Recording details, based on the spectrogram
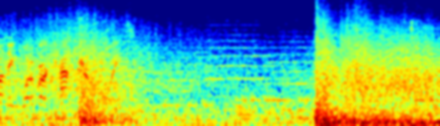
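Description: Shells from a Priest self-propelled gun in a war video game pound a central house, each impact a heavy booming crash, with one big hit standing out, under steady battlefield noise.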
